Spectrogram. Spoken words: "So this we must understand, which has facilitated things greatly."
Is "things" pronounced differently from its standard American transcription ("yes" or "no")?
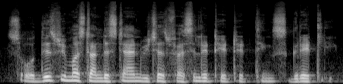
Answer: yes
